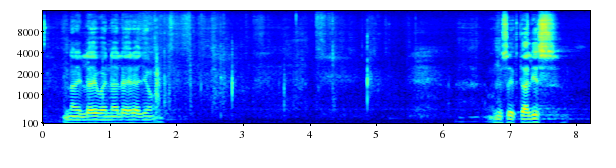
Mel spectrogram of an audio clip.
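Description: An elderly man recites in a slow, chanting voice through a microphone.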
